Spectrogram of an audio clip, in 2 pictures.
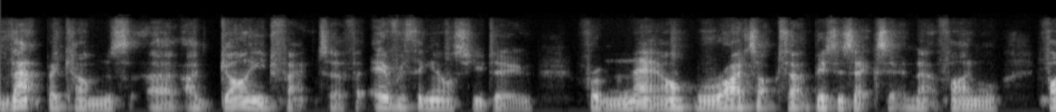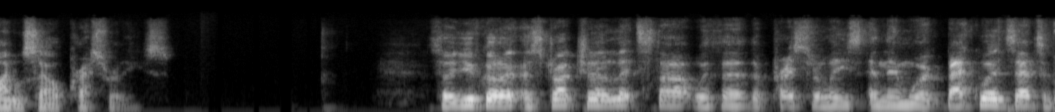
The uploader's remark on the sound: In this web chat (panel discussion).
